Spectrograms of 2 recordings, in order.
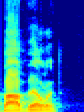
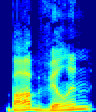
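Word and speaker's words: Bob Vylan: Also, it's worth noting, Bob Villain is spelled V-Y-L-A-N. So it's like very close to Bob Dylan.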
